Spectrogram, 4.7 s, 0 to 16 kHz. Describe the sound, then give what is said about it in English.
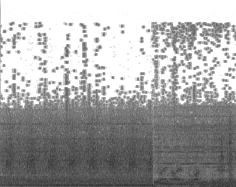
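Cluster motors spinning up toward launch RPM give a steady, loud mechanical drone with a low hum. About three seconds in the tone shifts and new whining tonal lines appear. “Roger, clear to bring the cluster motors up to launch RPM. Roger. 50 RPM. 100 RPM.”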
